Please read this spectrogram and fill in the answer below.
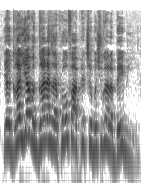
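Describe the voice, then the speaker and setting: A young woman hosting a vlog, chatting with strangers in loud, joking slang full of trash talk. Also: fairly high pitch, rapid-fire, a little hiss or hum. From New York. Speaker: vlogger host. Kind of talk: casual chat, video chatting with strangers.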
